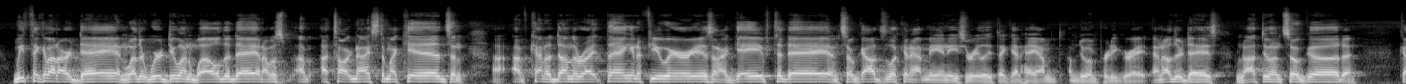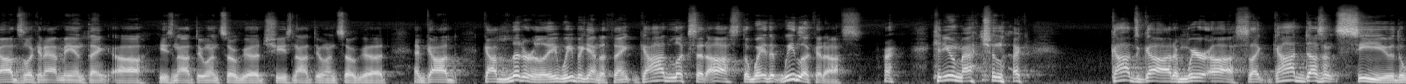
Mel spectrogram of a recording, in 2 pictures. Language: English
